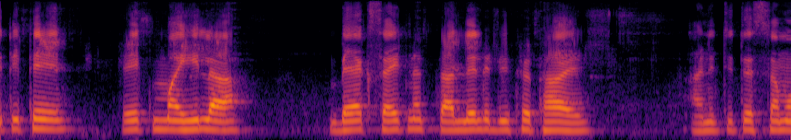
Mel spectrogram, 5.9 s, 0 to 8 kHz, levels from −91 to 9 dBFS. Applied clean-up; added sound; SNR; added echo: neural separator model SepFormer DNS4.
